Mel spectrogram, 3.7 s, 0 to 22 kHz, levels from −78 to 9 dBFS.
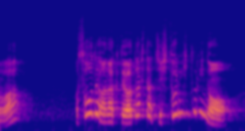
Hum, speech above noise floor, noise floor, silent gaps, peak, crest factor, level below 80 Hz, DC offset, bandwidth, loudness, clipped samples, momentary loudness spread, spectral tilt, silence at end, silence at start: none; 39 dB; -65 dBFS; none; -10 dBFS; 18 dB; -80 dBFS; under 0.1%; 13 kHz; -27 LUFS; under 0.1%; 10 LU; -3.5 dB/octave; 0.2 s; 0 s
